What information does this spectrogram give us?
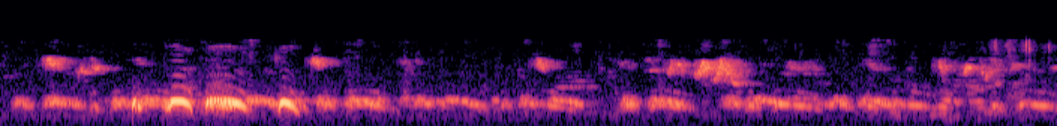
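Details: Young spotted dove of the Malaysian line, four months old, thúc gù cooing type. A single loud run of three or four arched low coos stands out midway, surrounded by soft murmuring notes and a few faint higher chirps.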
